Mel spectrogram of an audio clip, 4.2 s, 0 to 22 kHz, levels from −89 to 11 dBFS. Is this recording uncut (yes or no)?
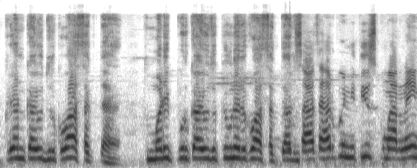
no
